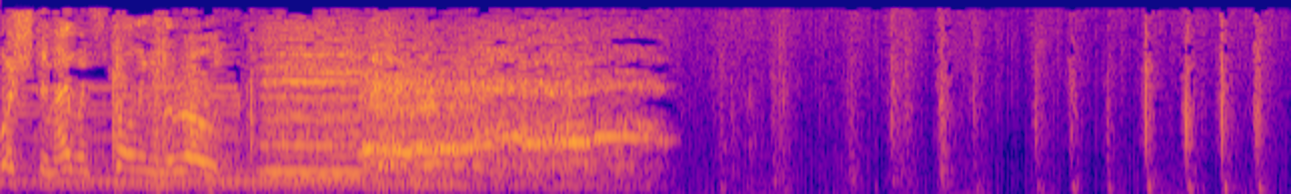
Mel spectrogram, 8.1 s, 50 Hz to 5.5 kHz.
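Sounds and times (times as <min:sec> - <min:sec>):
speech: 0:00.0 - 0:03.0
tires screeching loudly: 0:01.4 - 0:04.2
car approaching on a highway skidding to a stop: 0:02.2 - 0:04.2.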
